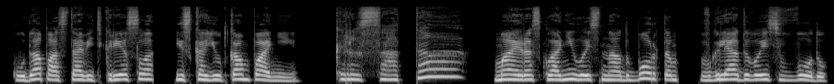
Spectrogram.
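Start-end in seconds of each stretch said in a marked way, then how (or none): 3.3-4.7 slow, drawn-out admiring exclamation; delighted. A narrator's reading. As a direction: savor the word with wonder. Girl admiring sea view.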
